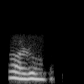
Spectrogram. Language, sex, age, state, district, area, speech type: Hindi, female, 45-60, Bihar, Muzaffarpur, rural, conversation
